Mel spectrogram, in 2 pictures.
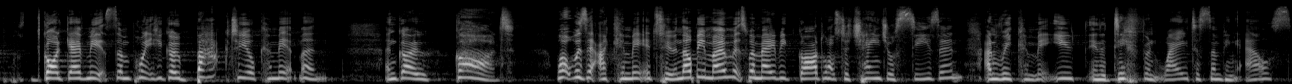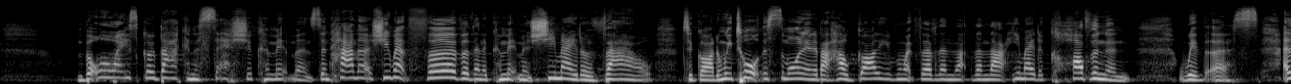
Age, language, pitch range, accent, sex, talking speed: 20-39, English, 220-275 Hz, British, female, 200 wpm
